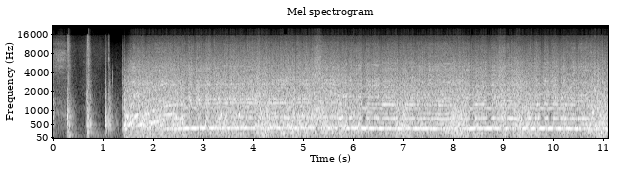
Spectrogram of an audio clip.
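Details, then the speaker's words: RIDGID K7500 drum drain cleaner, universal motor, 3/4 inch inner-core cable, run manually at an obstruction: loud steady whine that sags in pitch as the cable bites into the blockage, showing it is working. "it's going to get noisy but pay attention to the tone of the machine and you will hear when it whines down okay that means that it's actually trying to work"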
